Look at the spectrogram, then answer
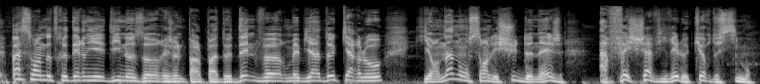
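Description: An evening radio show host recaps clips with sarcastic jokes and teasing asides in mocking banter. His fairly high voice is bright and forceful with lively intonation at a normal pace, and the broadcast has a faint music bed but no room sound.

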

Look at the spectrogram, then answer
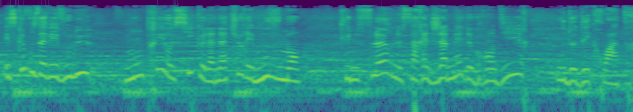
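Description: A woman's voice: a little high, lively intonation, moderate pace, over music. A woman hosting a radio interview, asking fluent leading questions. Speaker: radio host.

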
